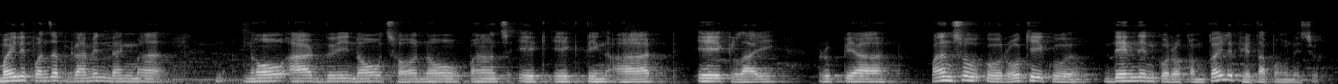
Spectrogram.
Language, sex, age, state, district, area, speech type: Nepali, male, 60+, West Bengal, Kalimpong, rural, read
